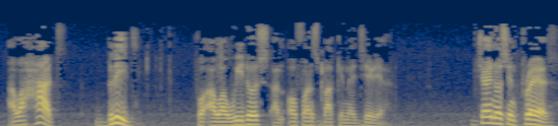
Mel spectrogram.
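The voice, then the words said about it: Nigerian-accented English. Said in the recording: “My English has an accent, it's not clear enough to probably share with you”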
